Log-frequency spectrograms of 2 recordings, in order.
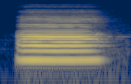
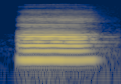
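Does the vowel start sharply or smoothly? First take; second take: smoothly; smoothly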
